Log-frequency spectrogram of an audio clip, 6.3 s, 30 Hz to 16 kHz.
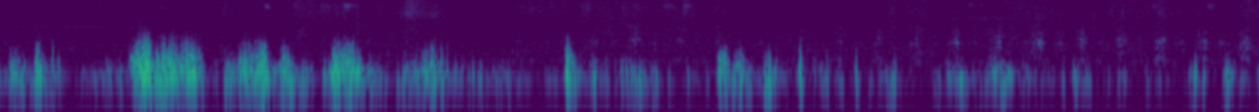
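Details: English Springer Spaniels, a 4-year-old and a 21-month-old, on their morning walk; rhythmic breathy panting in quick bursts with soft footfalls and rustling between.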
